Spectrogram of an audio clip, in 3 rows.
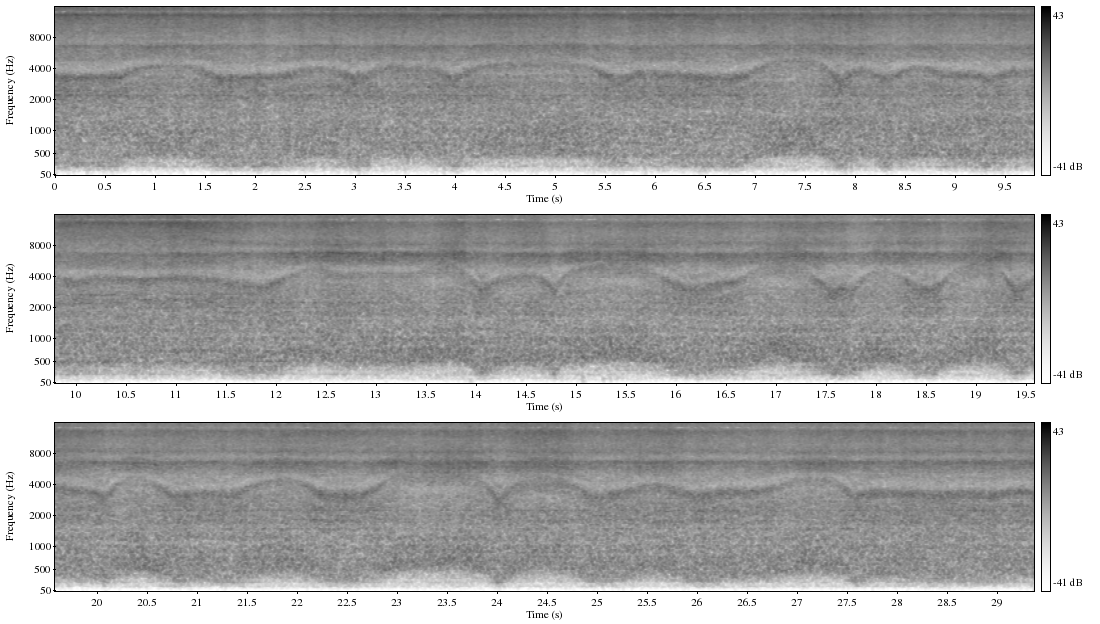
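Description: Steady rush of a CT-114 Tutor jet's single turbojet engine and airflow, heard inside the cockpit, with a high whine that wavers up and down over and over.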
